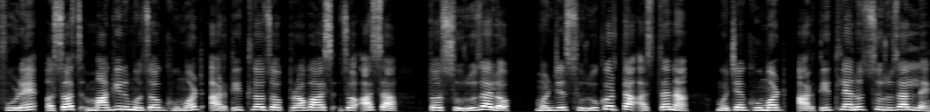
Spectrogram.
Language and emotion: Goan Konkani, neutral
